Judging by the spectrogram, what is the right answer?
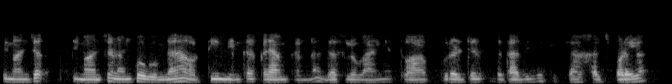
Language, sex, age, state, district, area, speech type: Urdu, male, 18-30, Bihar, Purnia, rural, conversation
